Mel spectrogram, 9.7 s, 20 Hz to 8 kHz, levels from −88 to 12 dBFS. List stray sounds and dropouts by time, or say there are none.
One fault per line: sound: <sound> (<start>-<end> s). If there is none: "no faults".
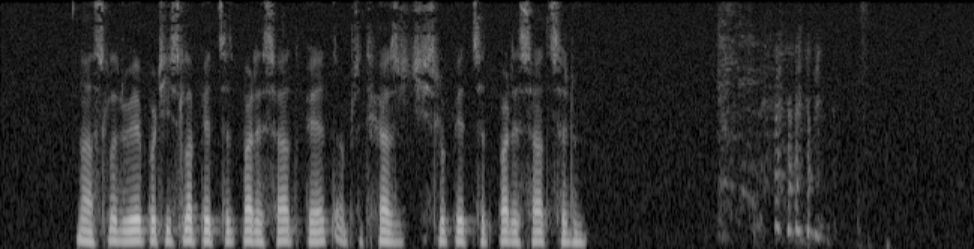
sound: laugh (7.1-8.4 s)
